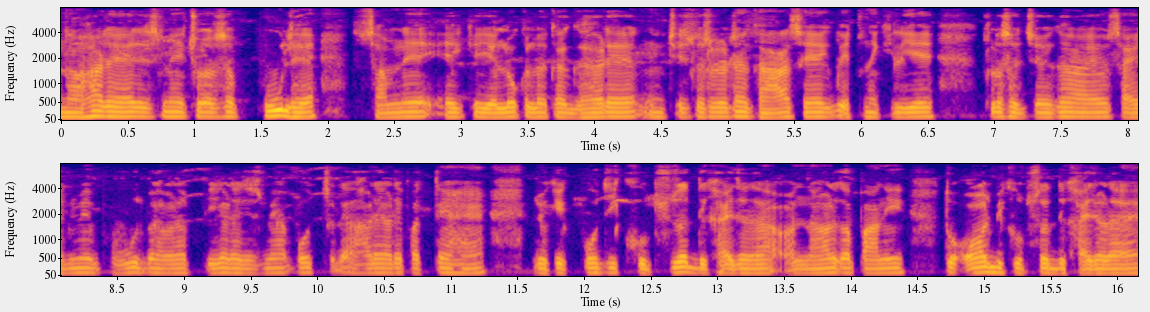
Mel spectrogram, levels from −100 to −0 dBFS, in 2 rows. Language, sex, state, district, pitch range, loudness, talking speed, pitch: Hindi, male, Chhattisgarh, Raigarh, 115-125 Hz, -19 LUFS, 210 wpm, 120 Hz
